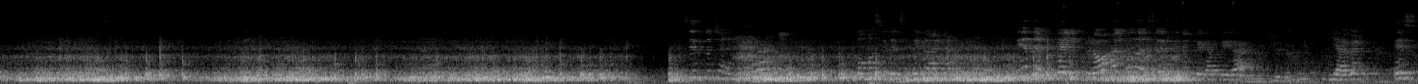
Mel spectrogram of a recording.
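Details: Crackles heard over normal vesicular breathing in a teaching recording: soft rushing breath sounds with brief, fine popping clicks layered over them, most evident later in the recording.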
